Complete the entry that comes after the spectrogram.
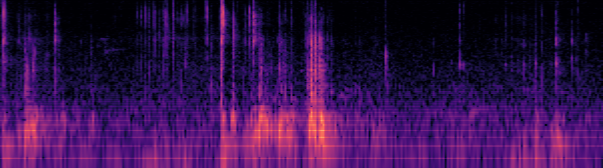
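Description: A hand-sized solid white bar of soap with a dark blue outer layer is held in the hand and carved with a yellow utility knife blade. Soft, crisp scraping and cutting sounds come in several clusters, with the loudest bright slicing strokes near the middle of the clip, then fade to quieter light scrapes.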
